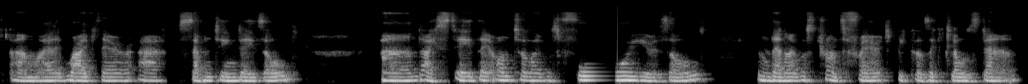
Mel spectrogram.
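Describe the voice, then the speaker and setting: Low, creaky-voiced Irish woman, reflective. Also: a little mellow, rough recording. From Ireland. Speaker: academic researcher and interviewee. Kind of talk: measured personal testimony in a documentary interview.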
